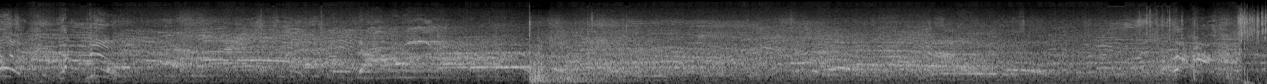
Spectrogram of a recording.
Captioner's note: crowd cheering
